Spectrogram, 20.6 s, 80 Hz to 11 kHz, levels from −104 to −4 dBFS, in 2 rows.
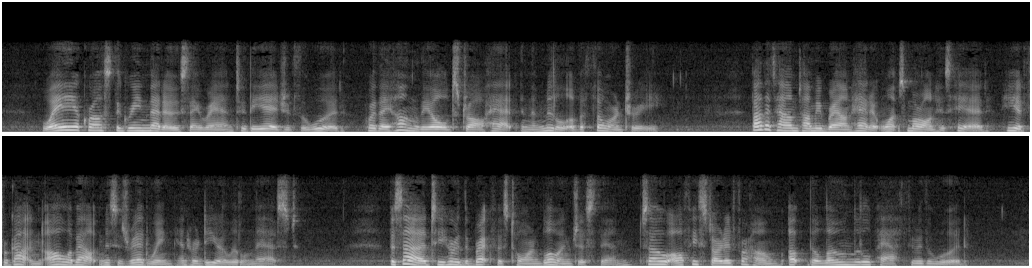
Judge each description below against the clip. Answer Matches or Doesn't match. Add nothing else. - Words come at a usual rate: Doesn't match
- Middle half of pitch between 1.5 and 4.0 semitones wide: Doesn't match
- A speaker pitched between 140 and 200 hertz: Matches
